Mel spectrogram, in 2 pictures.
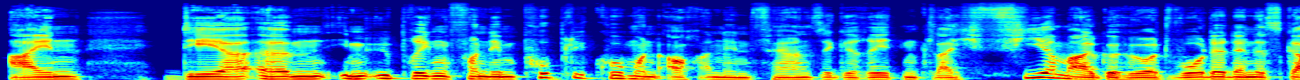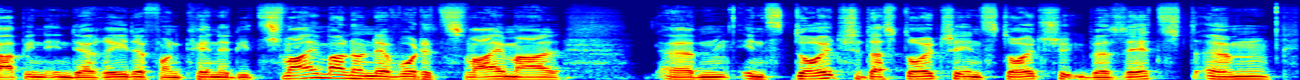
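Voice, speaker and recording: A man's voice: on the low side, moderate pace. A man speaking as an expert in an interview, explaining in educated, articulate phrasing with frequent hesitations and self-corrections. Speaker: historian being interviewed as an expert. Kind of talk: explanatory interview answers, unscripted.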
